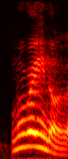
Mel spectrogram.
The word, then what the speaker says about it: Moreno: It's Moreno. I had to think about it. I'm never leaving this place. This is it. This is the ceiling for me, isn't it? No one's gonna blow me up. Moreno.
